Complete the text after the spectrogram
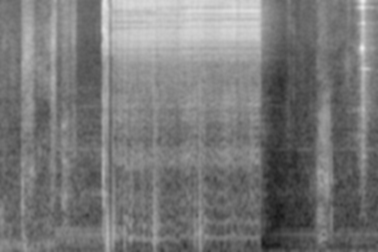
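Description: An arc welder crackles and hisses briefly.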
